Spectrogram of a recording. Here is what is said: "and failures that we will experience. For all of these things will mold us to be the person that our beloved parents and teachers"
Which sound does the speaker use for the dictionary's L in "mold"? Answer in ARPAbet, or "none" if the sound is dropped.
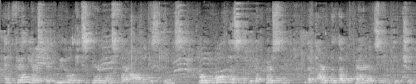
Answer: none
